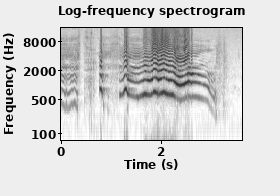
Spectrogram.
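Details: Pet dog 'telling stories' to its owner indoors: a long, loud, wavering whine with vibrato, rising and falling like talking, after two short yelps, ending in a falling moan.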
